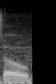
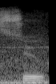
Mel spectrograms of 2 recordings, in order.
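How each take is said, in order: First: The word sounds like 'so'. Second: The word sounds like 'sue'. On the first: The French reading of the name. The speaker calls it wrong. "that is a French word that would be pronounced so" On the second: The local way of saying the name. The speaker calls it right. "but I guess it's Sue"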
